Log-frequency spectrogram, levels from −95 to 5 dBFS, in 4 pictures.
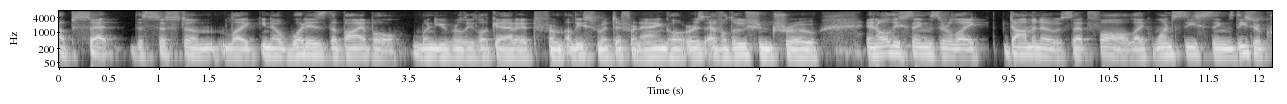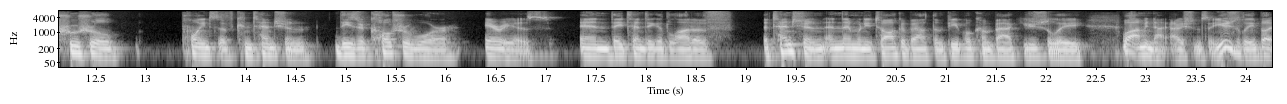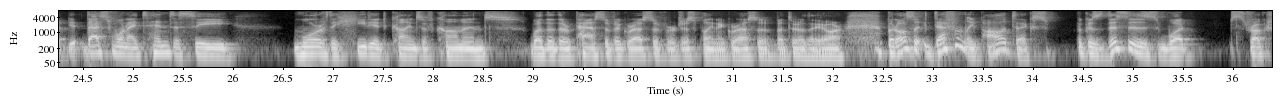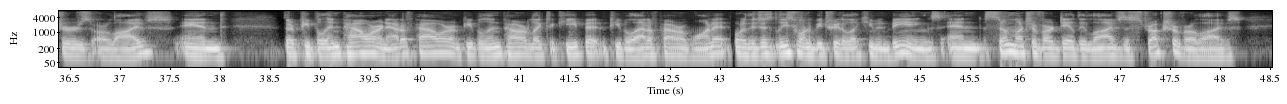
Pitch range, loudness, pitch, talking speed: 95-115 Hz, -14 LUFS, 105 Hz, 205 wpm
